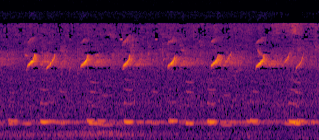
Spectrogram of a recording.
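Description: Birds chirping: short, high rising chirps repeating every half second to a second, over a run of short lower notes.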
